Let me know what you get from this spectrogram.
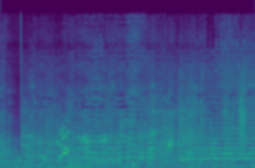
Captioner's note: cough cough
